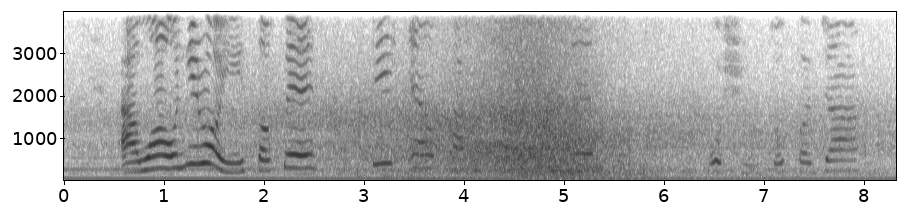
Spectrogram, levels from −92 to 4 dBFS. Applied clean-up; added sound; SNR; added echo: none; Car passing by; 2 dB; none.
